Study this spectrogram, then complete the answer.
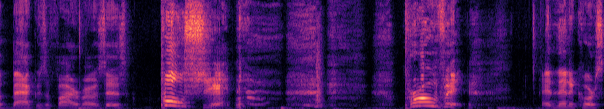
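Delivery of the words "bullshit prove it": loud high New York heckle; New York accent. Retold or imitated. Firefighter in the back heckling Conroy, loud mock New York accent. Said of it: "thickest New York accent".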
